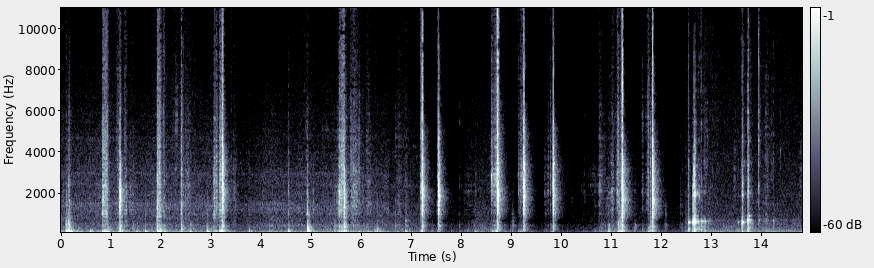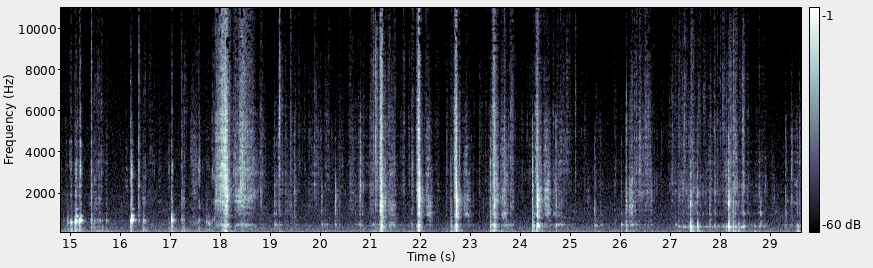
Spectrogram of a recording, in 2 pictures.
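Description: Kitchen knife cutting an apple and kale leaves on a wooden cutting board, the pieces dropped into a clear jar: irregular sharp taps and clicks, with a short quiet stretch about ten seconds in.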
